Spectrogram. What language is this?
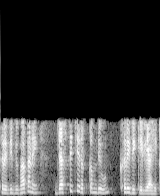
Marathi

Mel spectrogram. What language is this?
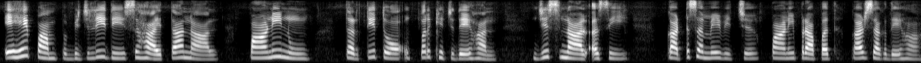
Punjabi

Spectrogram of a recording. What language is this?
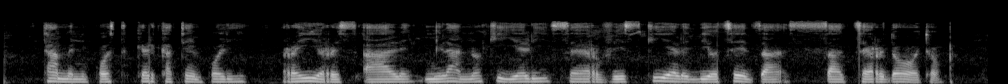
Esperanto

